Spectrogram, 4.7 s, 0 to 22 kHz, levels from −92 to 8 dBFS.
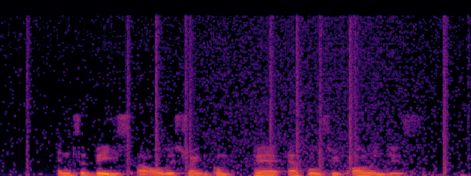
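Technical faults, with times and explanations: Throughout: overdone noise removal. A noise reduction process has been pushed too hard on this speech, cutting individual frequency bands deep or to nothing whenever their level sits close to its noise estimate. Between phrases the background drops, broken by small twinkling specks where isolated bands flicker back on. The quieter components of the speech fall under the same threshold and are removed.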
